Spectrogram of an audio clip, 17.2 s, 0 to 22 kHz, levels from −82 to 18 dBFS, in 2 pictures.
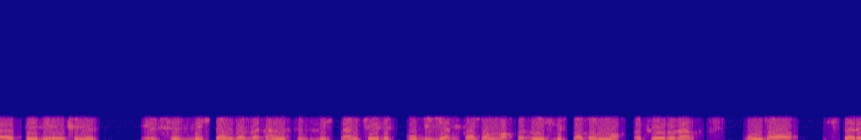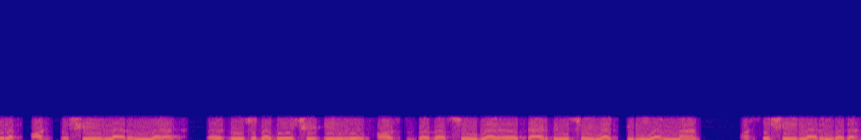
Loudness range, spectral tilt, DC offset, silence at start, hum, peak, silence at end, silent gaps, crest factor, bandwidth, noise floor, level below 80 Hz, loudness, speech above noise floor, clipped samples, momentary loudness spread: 3 LU; -3 dB/octave; under 0.1%; 0 s; none; -12 dBFS; 0 s; none; 14 dB; 3.9 kHz; -47 dBFS; -80 dBFS; -26 LUFS; 22 dB; under 0.1%; 7 LU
